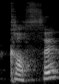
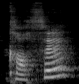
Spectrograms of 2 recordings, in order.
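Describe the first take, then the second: First: The second syllable is drawn out and resonant. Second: The same.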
